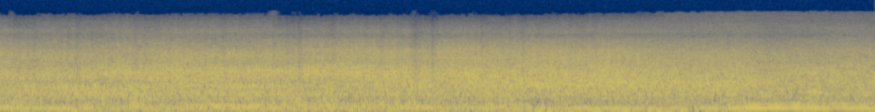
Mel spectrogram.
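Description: Car traffic and road noise in a road tunnel, heard from a moving bicycle: a steady noise with a low hum that grows stronger in the second half as cars pass close by.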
